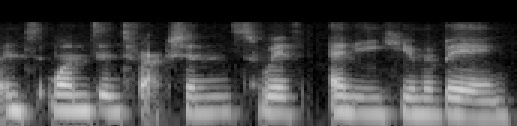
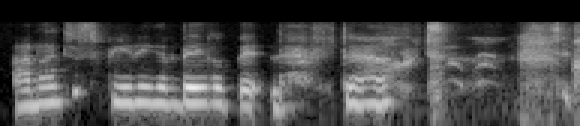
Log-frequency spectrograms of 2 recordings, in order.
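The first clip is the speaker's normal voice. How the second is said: laughing whisper; 5 semitones higher than usual. Real, not acted. Admits feeling left out.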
